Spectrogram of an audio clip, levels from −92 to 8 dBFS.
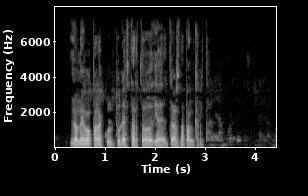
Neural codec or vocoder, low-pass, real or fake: vocoder, 44.1 kHz, 80 mel bands, Vocos; 7.2 kHz; fake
